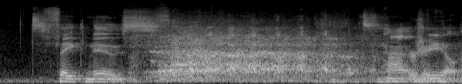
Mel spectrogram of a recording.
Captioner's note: audience laughing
